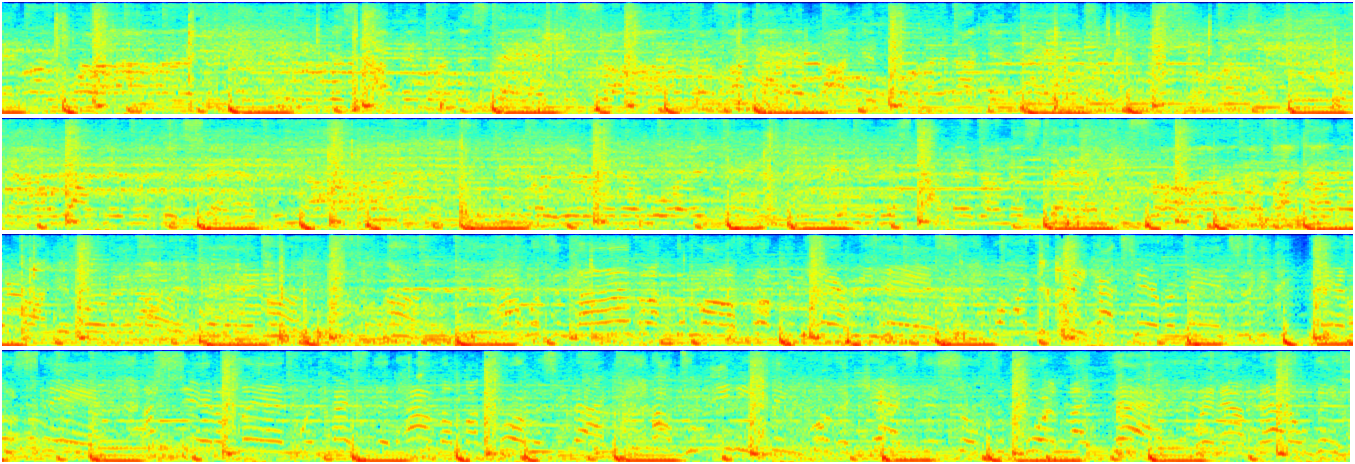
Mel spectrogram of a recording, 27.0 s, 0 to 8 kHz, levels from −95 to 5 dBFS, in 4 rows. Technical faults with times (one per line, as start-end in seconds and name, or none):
10.54 skip ahead
13.55-14.81 jitter buffer speed-up
15.24-20.45 jitter buffer speed-up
